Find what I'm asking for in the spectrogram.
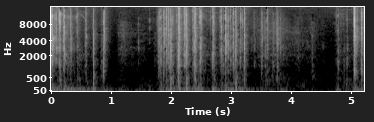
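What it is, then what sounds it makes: Mechanical keyboard with plastic keycaps. Fingertips of both hands type continuously on a compact 60% mechanical keyboard with pink and white plastic keycaps resting on a plush mat. Quick, uneven bursts of keystrokes combine a low thock with a bright plastic clack, dying away almost instantly. The typing eases off briefly after the first second and again near the end before picking back up.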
